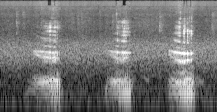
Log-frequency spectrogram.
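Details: A dominant fallow deer buck with his harem gives deep, belching rutting groans about once a second, during the autumn rut in the New Forest.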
